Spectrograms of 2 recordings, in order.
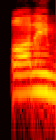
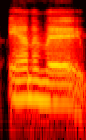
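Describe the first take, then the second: First: The word is said with a Japanese-like accent. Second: The word is said with an American accent. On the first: "I definitely pronounce it anime" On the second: "not anime, which is the American way"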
